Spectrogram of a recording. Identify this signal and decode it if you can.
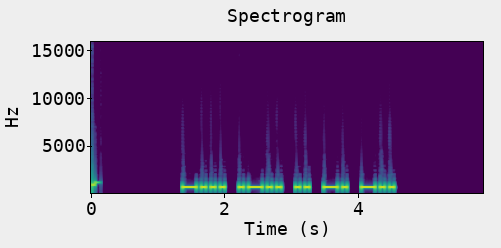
Morse code, heard as a keyed tone, about 17 wpm, 700 Hz. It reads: BLIND
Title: Five Letter Words - 17wpm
